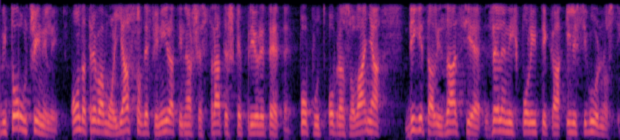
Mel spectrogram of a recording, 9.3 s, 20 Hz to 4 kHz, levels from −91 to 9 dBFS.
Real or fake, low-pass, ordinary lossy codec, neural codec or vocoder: fake; 3.6 kHz; none; vocoder, 22.05 kHz, 80 mel bands, Vocos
